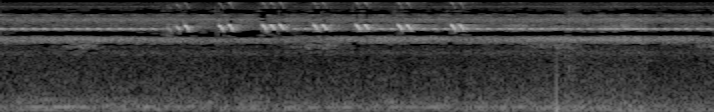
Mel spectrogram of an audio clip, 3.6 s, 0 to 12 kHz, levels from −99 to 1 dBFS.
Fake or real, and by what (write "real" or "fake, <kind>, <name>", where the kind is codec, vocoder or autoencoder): real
